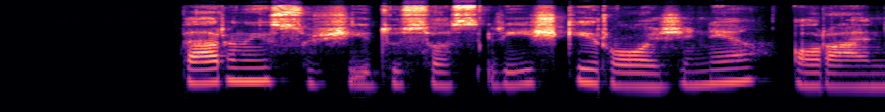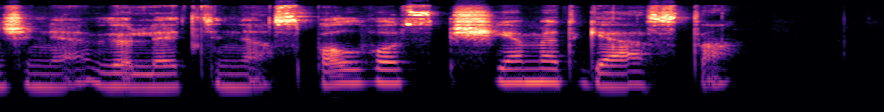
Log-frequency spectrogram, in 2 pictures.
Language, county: Lithuanian, Kaunas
